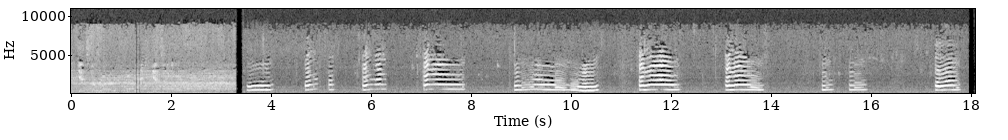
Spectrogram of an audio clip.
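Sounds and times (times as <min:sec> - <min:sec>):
cat meowing: 0:04.7 - 0:06.4, 0:07.0 - 0:07.9, 0:08.9 - 0:10.6, 0:11.4 - 0:12.2, 0:13.1 - 0:13.9, 0:15.0 - 0:16.0, 0:17.3 - 0:17.9.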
